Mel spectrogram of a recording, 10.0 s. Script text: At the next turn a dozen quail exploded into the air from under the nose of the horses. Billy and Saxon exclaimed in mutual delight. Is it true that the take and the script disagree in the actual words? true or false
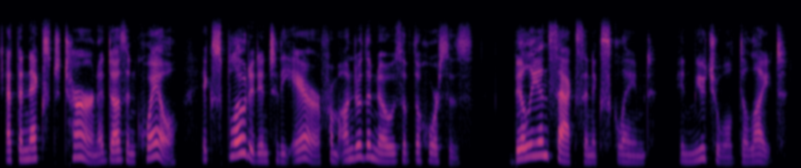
false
